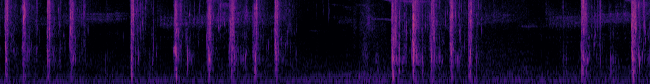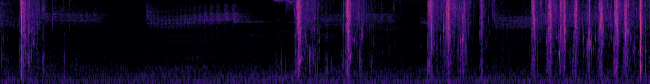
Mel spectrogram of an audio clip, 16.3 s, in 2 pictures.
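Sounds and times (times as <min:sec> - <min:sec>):
footsteps through puddles: 0:00.0 - 0:03.7, 0:04.6 - 0:06.1, 0:07.2 - 0:08.8, 0:11.8 - 0:12.8, 0:13.5 - 0:16.2.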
